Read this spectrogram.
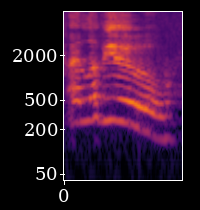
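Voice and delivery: high, loud, drawn-out declaration; happy exclamation. Shown as a demonstration. Happy example of exclaiming for a child, exclaimed. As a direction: exclaim it happily, stretched out slow. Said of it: "it could be a happy thing".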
